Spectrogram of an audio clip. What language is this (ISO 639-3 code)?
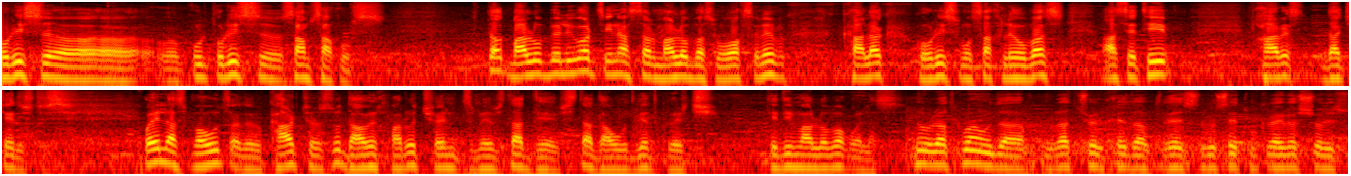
ron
